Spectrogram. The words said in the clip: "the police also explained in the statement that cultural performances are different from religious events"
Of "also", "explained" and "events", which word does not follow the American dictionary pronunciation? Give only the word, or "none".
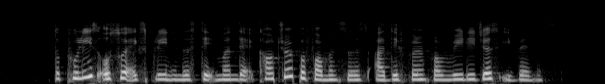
explained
